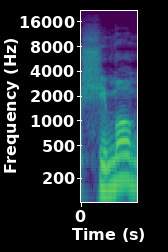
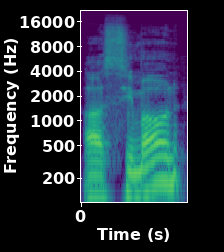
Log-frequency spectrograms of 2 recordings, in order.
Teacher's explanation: Greek doesn't have a sh sound, so it becomes a S. Just like Shimon becomes Simon.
